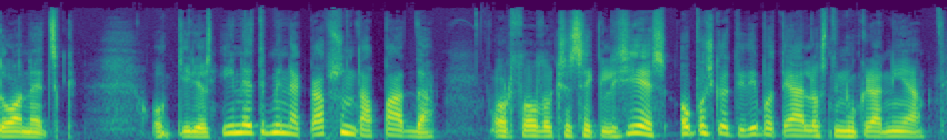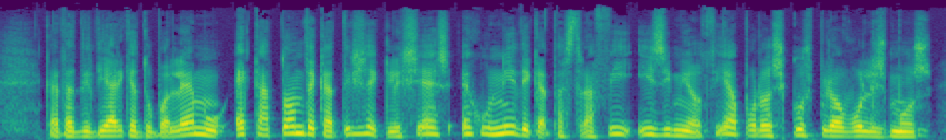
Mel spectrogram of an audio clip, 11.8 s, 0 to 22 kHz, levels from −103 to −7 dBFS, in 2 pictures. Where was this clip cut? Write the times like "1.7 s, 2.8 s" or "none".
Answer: 1.3 s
